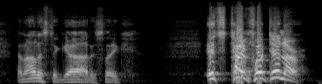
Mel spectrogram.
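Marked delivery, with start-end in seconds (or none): 2.1-3.0 put-on shouty, angry German accent, very high and loud. Imitating the speaker's german grandparents at home, mock-angry german accent. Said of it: "German accent sounding angry".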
